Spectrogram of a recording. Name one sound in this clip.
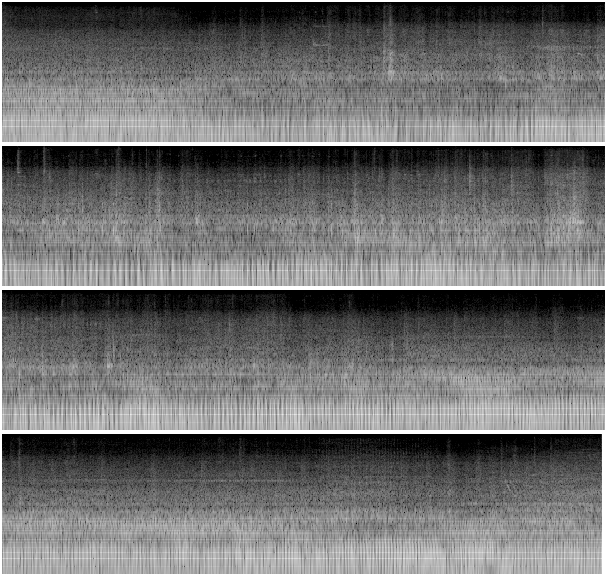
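Cart wheels rattle and crunch over a dirt track with dry leaves.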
